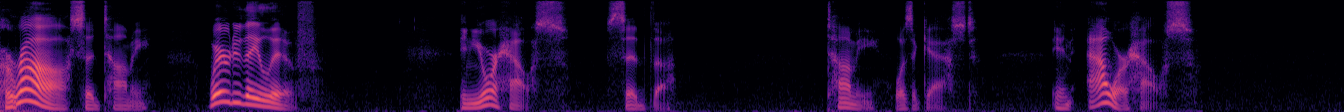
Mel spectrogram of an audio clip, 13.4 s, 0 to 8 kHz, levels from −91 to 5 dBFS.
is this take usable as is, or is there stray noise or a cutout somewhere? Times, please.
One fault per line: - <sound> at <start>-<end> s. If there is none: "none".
none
